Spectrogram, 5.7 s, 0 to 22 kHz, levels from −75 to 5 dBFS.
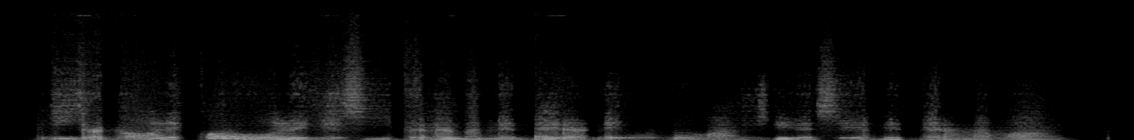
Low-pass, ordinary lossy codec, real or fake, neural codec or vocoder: none; none; fake; codec, 44.1 kHz, 0.9 kbps, DAC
